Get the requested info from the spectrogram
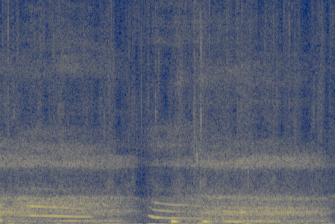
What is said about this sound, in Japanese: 右の耳にも吐息を流し込んであげる。ほら、悪魔の息に包み込まれてる。悪魔の息だよ。左右の息をしっかり感じてみて。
